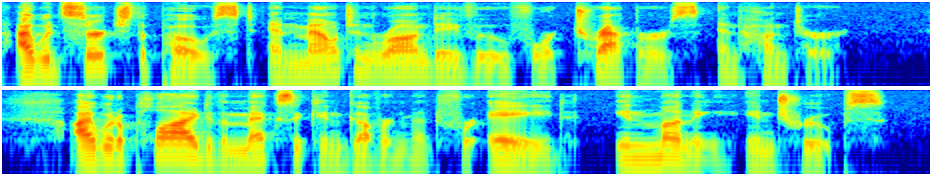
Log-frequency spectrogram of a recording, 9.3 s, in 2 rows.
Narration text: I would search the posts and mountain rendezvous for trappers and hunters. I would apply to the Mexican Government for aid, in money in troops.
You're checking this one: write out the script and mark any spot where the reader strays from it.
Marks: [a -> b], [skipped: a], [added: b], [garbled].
I would search the [posts -> post] and mountain rendezvous for trappers and [hunters. -> hunter] I would apply to the Mexican Government for aid, in money in troops.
